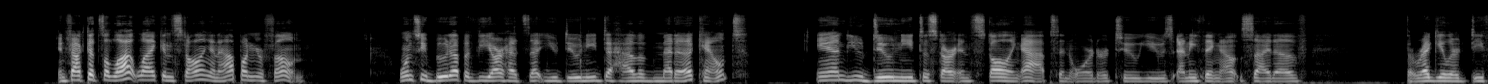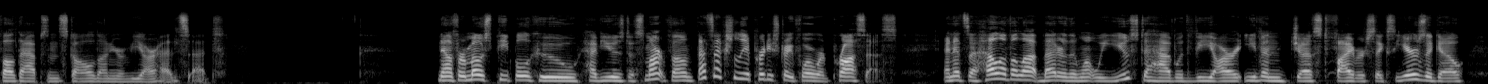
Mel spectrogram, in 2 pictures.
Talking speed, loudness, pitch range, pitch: 180 wpm, -24 LUFS, 145-185 Hz, 165 Hz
